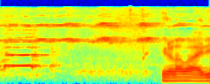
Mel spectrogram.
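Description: A short, steady-pitched bird call at the very start, lasting about half a second, over a faint steady background; a man's voice comes in near the end.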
